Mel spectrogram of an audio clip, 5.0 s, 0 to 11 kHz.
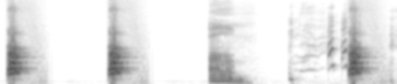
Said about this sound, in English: That's because you're not really counting, jackass. You just bark until your master says 10. Then you stop. That's called being able to recognize the word 10. It's not counting.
